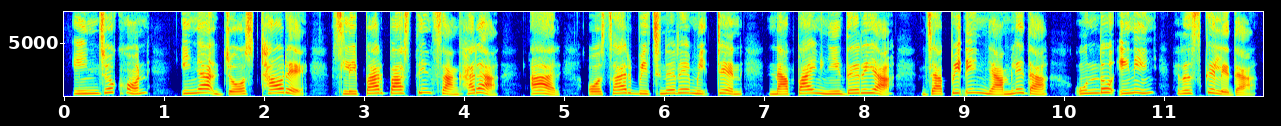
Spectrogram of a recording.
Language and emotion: Santali, happy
